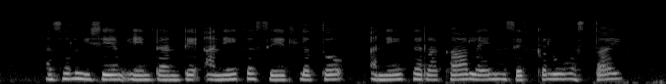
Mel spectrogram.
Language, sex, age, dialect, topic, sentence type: Telugu, female, 18-24, Telangana, agriculture, statement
